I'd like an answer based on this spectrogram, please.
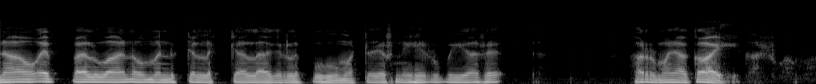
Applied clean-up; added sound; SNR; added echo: none; none; none; none.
